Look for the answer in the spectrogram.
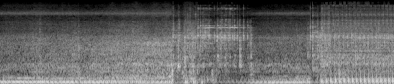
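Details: Makita two-stroke grass trimmer started after repairing its broken recoil starter rope: catches and settles into a steady, even buzz with a brief dip and recovery; a healthy start and idle.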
